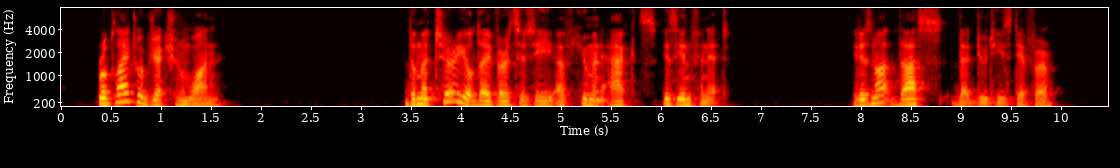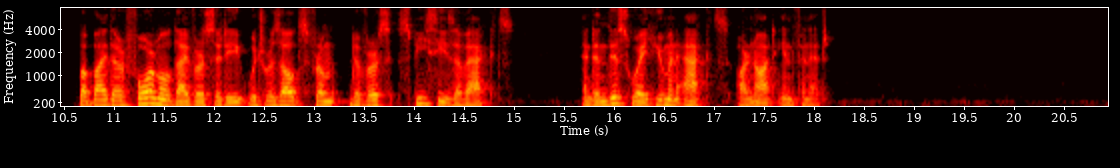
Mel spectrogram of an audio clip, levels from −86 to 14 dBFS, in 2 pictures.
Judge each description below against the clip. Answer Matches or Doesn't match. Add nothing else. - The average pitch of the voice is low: Matches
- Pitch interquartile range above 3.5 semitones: Matches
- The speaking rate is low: Matches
